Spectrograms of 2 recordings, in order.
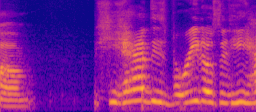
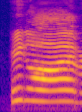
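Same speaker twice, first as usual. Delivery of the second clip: mock warning, raised and louder; called-out warning; 6 semitones higher, 7 dB louder than usual. Wife listing what her husband could have said, called-out warning. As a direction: call it out as a pretend warning. Acting another warning he didn't give.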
